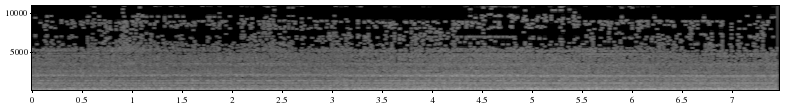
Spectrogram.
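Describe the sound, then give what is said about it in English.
A helicopter during a 35-minute flight over impassable terrain, heard as a steady, dense engine and rotor drone with a deep low rumble that holds at a constant level throughout, with no voices. “Or a 35-minute helicopter flight.”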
